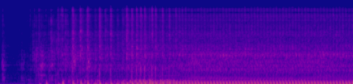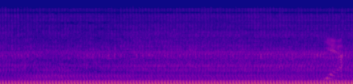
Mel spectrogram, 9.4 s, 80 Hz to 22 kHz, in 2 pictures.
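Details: Briggs & Stratton generator repowered with a replacement 10 HP Briggs engine, started before governor adjustment and a load test: after a few cranking pulses it settles into a steady but low, lazy drone. The engine is underspeed from the governor setting.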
